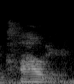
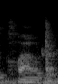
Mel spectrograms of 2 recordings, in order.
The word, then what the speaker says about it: Clouder: And so our second album's title is Clouder. Yeah, not a murder of crows. It's a clouder of cats. And it's spelled just like chowder, but with an L instead of an H.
